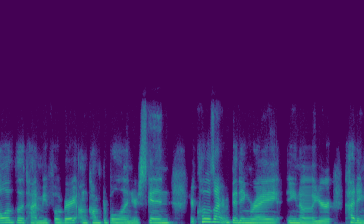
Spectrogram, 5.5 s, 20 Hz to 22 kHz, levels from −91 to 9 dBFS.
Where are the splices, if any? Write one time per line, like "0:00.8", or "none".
0:04.2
